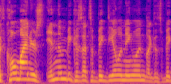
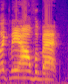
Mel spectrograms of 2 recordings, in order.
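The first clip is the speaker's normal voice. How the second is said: very loud, high, all-out screaming; 5 semitones higher, 10 dB louder than usual. Joking about how the scene would be done today: Sam Kinison screaming. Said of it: "Sam Kinison screaming".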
